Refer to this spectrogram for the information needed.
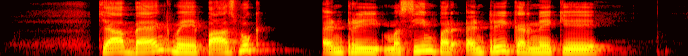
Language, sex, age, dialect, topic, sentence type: Hindi, male, 18-24, Garhwali, banking, question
